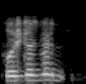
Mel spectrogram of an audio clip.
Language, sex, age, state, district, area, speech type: Kashmiri, male, 18-30, Jammu and Kashmir, Shopian, rural, conversation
